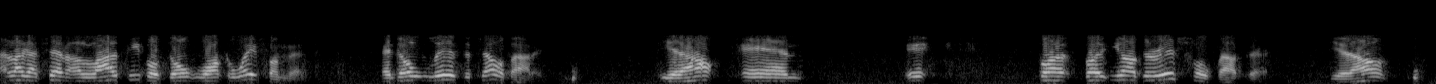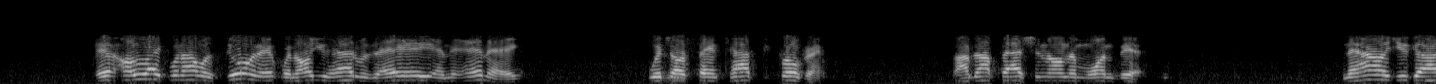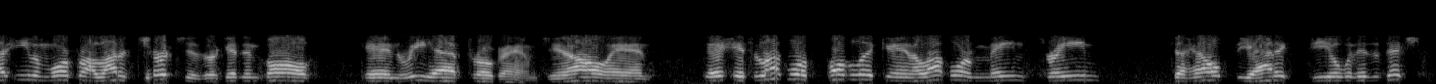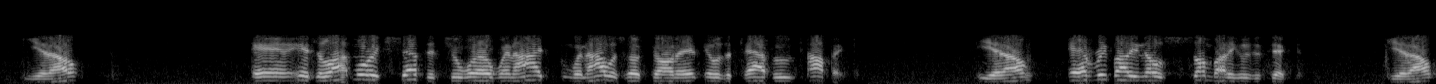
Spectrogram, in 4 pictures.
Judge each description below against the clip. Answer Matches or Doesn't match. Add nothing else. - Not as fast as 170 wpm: Matches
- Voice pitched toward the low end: Doesn't match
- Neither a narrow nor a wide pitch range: Matches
